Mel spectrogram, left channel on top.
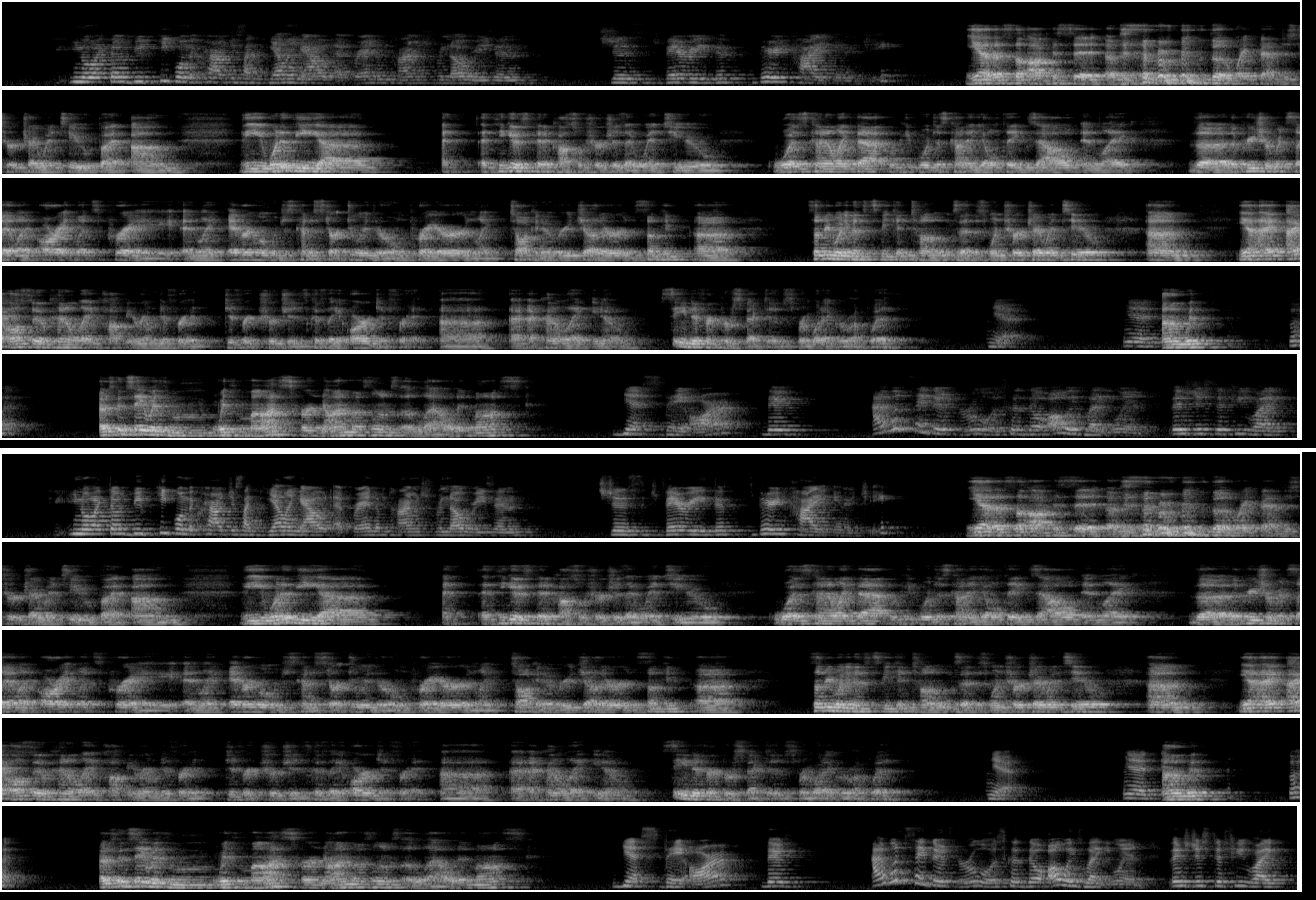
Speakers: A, on the right; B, on the left.
A: you know, like there would be people in the crowd just like yelling out at random times for no reason. Just very, there's very high energy.
B: Yeah, that's the opposite of <laughs> the white Baptist church I went to. But um, the one of the uh, I th I think it was Pentecostal churches I went to was kind of like that, where people would just kind of yell things out, and like the the preacher would say like, "All right, let's pray," and like everyone would just kind of start doing their own prayer and like talking over each other. And some people, uh, some people would even speak in tongues at this one church I went to. Um, yeah, I, I also kind of like hopping around different different churches because they are different. Uh, I, I kind of like, you know, seeing different perspectives from what I grew up with.
A: Yeah. Yeah. It's,
B: Um, with
A: go ahead.
B: I was gonna say with m- with mosque are non-Muslims allowed in mosque?
A: Yes, they are. There's I wouldn't say there's rules because they'll always let you in. There's just a few like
